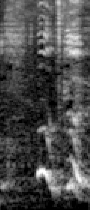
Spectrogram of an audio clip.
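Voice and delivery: high, laughing mock of a casual coffee drinker; breezy high voice as if hot coffee is nothing. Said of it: "but then you just go".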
